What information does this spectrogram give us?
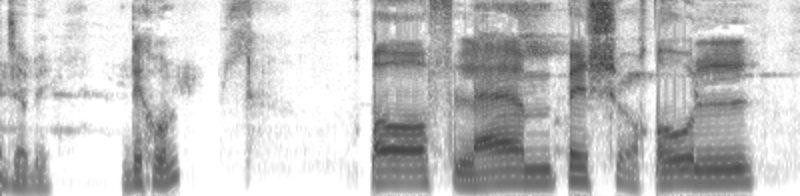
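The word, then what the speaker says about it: قُلْ: দেখুন, কফ লাম পেশ কুল, হা পেশ হু, কুল হু। আমরা অনেকে কুল পড়ে থাকি, কুল। দেখুন, কফ হরফের উচ্চারণ জিহ্বার গোড়া তার বরাবর উপরে তালুর সঙ্গে লাগাইয়া পড়তে হবে।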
